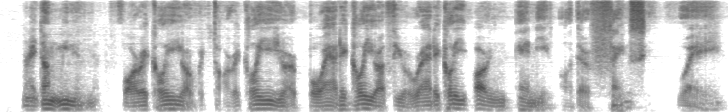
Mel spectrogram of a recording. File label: eng adult male; Death; Puss & Boots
